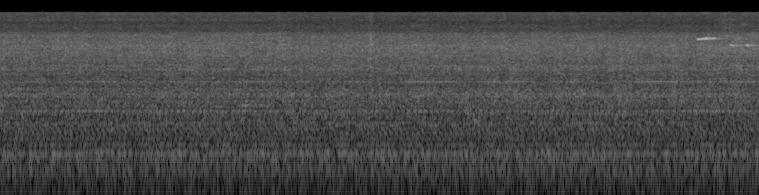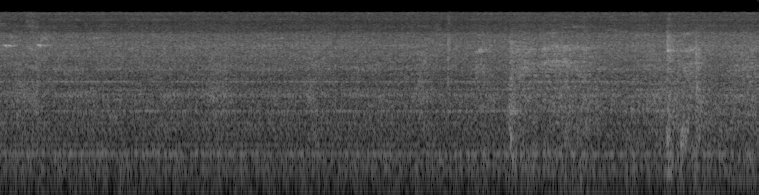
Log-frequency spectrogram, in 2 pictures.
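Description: Gas brazing torch flame hissing steadily on a radiator tank, over a steady mechanical hum. A few short crackles in the last few seconds.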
